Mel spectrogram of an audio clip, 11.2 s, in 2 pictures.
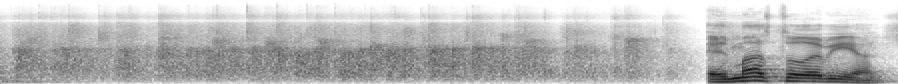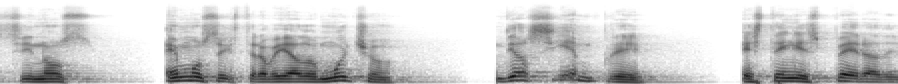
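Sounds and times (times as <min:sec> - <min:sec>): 
crowd audience applauding: 0:00.0 - 0:04.4
speech: 0:04.4 - 0:11.2.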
